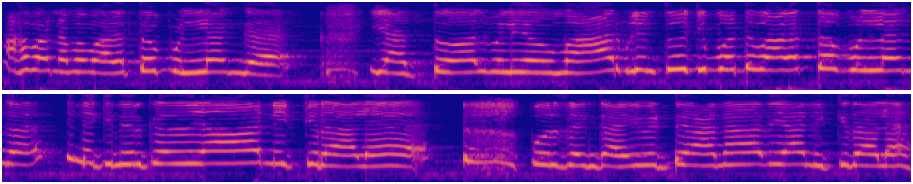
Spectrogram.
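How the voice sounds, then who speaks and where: A woman's voice: very high-pitched, brisk, noisy background. A woman with a playing a scheming middle-aged village stepmother who wails, pleads and cries in melodramatic bursts. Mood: wailing. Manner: loud wailing, pleading, crying melodrama. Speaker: skit actor. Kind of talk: melodramatic village comedy skit.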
